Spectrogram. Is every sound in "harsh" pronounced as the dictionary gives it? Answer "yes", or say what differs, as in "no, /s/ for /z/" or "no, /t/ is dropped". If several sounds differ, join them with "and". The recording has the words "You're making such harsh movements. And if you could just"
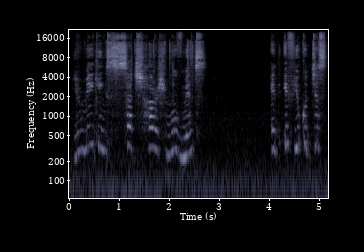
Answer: yes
